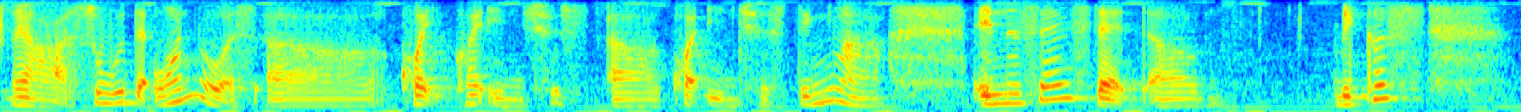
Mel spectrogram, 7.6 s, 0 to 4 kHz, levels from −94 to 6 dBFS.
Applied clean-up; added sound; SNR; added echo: none; none; none; none.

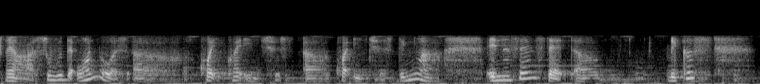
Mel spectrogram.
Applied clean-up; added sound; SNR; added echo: neural separator model SepFormer DNS4.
